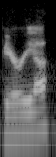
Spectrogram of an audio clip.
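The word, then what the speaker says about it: birria: Bira, like bira tacos.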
